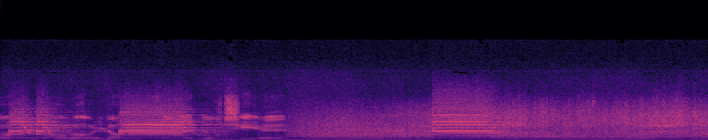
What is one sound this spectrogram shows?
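A car engine runs as a car drives along.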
